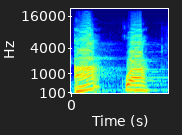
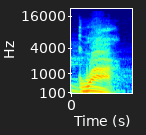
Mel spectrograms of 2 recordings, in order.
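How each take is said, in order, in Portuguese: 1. A vogal inicial é claramente pronunciada. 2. A vogal inicial é omitida da palavra. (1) "é água" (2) "não é guá"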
